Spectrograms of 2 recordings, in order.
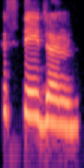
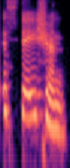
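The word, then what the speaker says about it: station: So everyone, whenever a word ends with TION, its sounds will be like shun. For example, इधर एक word मौजूद है स्टेशन, यहाँ पे TION का साउंड जो है वो शन होगा। मोस्टली पीपल प्रोनाउंस कर रहे होते हैं एज स्टेजन, बट इट्स नॉट स्टेजन, इट इज स्टेशन, right?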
